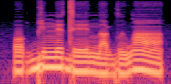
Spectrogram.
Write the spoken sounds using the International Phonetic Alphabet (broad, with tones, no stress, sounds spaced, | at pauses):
ɔ˨ ɡ͡b i˦ n ɪ˦ d eː˨ n a˨ ɡʷ i˨ w ã˦˨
